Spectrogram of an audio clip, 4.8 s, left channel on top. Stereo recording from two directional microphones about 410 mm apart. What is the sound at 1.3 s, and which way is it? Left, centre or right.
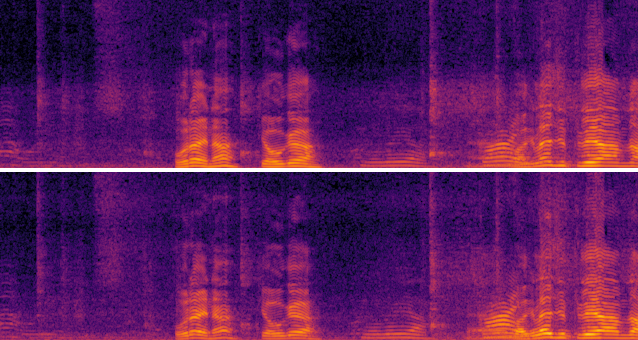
Speech, centre.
